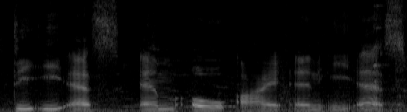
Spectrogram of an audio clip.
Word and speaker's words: Des Moines: called Des Moines but it's spelled des mo i n es which looks like Des Moines but it's not said that way it's a French word we say it as des moines des moines des moines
